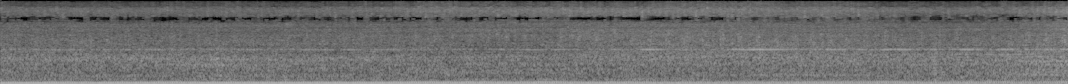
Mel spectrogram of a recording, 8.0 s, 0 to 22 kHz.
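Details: 2002 Chevrolet Corvette C5 Z06, stock LS6 5.7L aluminum-block V8 after start-up: smooth even low rumble with steady beat, no weird noises, lifter tick or rod knock. Normal idle.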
